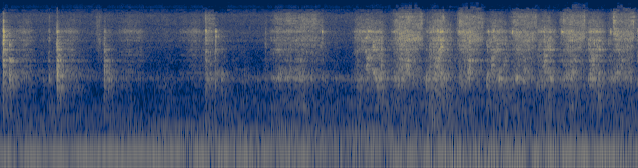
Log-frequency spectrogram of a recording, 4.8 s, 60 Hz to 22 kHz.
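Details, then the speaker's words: 1930 Sears model 4603 (Akron model 107) pressure lantern, pump leather re-packed, cap back on: steady rasping pump strokes about three a second with no hiss back; check valve holding and pump building pressure normally. "It sounds like it's doing its thing, surprisingly enough. The check valve's holding. It's building pressure."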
